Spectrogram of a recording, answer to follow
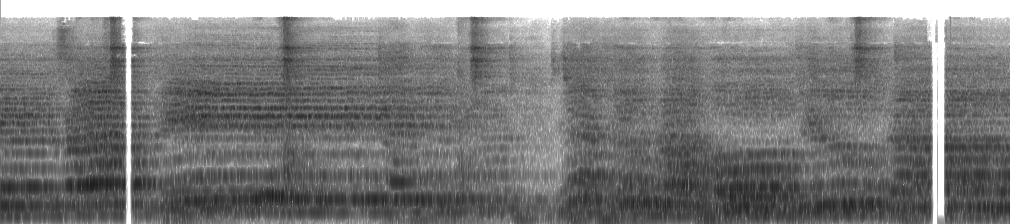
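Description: A church worship team singing a gospel song in harmony, with long held notes. The sound drops out for an instant twice, about a second in and near the end.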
